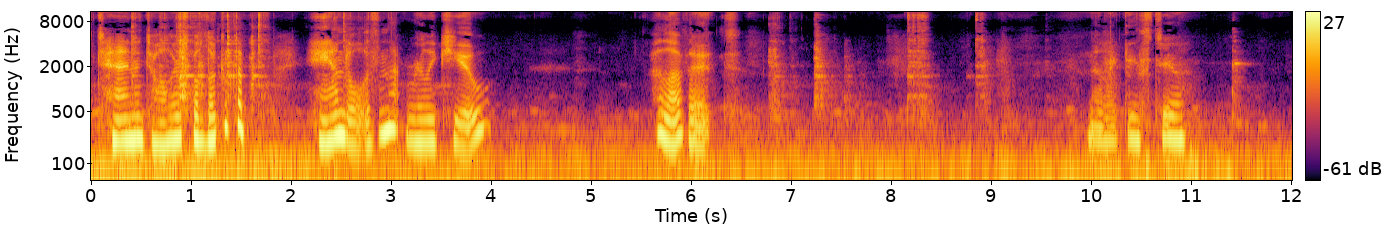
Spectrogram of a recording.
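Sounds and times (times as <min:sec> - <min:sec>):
low background hum: 0:00.0 - 0:12.0
glass and ceramic mugs clinking: 0:00.2 - 0:02.0.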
